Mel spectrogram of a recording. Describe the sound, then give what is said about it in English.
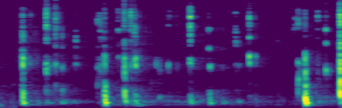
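Loud, close-up typing on a laptop keyboard with a microphone right over it: quick, irregular bursts of sharp key clicks with a brief pause before the tapping resumes, and no voices. “you're the loud typer, by the way. I'm like, who's typing like that?”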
